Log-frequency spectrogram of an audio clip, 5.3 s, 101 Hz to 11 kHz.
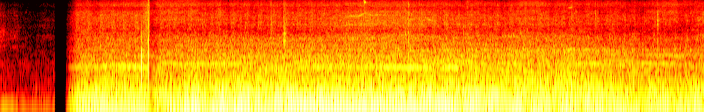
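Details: BMW 3 Series E36 at idle: a smooth, even low engine hum with no whine or groan from the power steering. The power steering sounds quiet and healthy.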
